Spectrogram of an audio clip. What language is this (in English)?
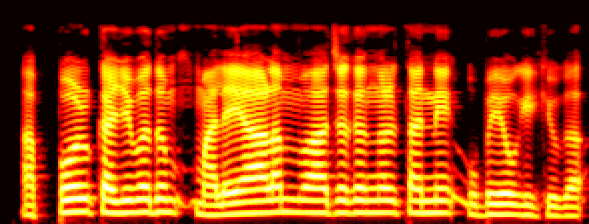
Malayalam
